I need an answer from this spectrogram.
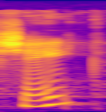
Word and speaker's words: Shake: my name is shake kind of like milkshake pronounced my last name the first song i'm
